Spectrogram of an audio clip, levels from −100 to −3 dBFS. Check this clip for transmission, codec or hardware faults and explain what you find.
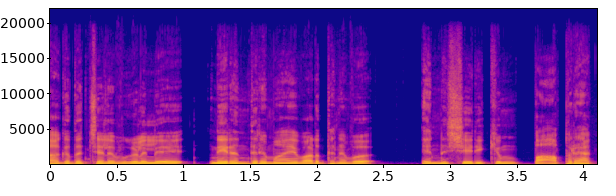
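No transmission, codec or hardware faults.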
